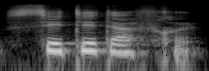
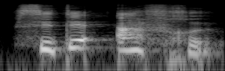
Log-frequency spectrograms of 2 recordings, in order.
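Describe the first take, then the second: First: "C'était affreux" mit gebundenem t, "cétai-taffreux"; liaison. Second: Said in the usual way. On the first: Shown as a demonstration. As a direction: binde das t an "affreux". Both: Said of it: "And you can do la liaison".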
